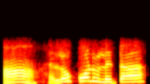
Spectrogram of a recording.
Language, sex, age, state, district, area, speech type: Goan Konkani, female, 30-45, Goa, Murmgao, rural, conversation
